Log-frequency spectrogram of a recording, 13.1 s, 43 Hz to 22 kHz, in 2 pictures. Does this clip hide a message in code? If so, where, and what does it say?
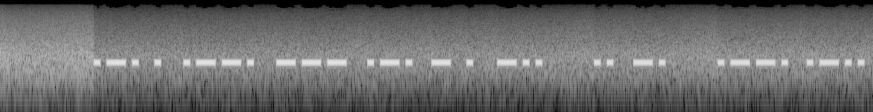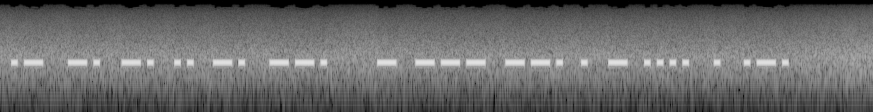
Yes: Morse code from 0.6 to 12.5 s, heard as a keyed tone, hand-sent with a paddle, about 25 wpm, 690 Hz, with radio static. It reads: REPORTED IN PLANNING TOGETHER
